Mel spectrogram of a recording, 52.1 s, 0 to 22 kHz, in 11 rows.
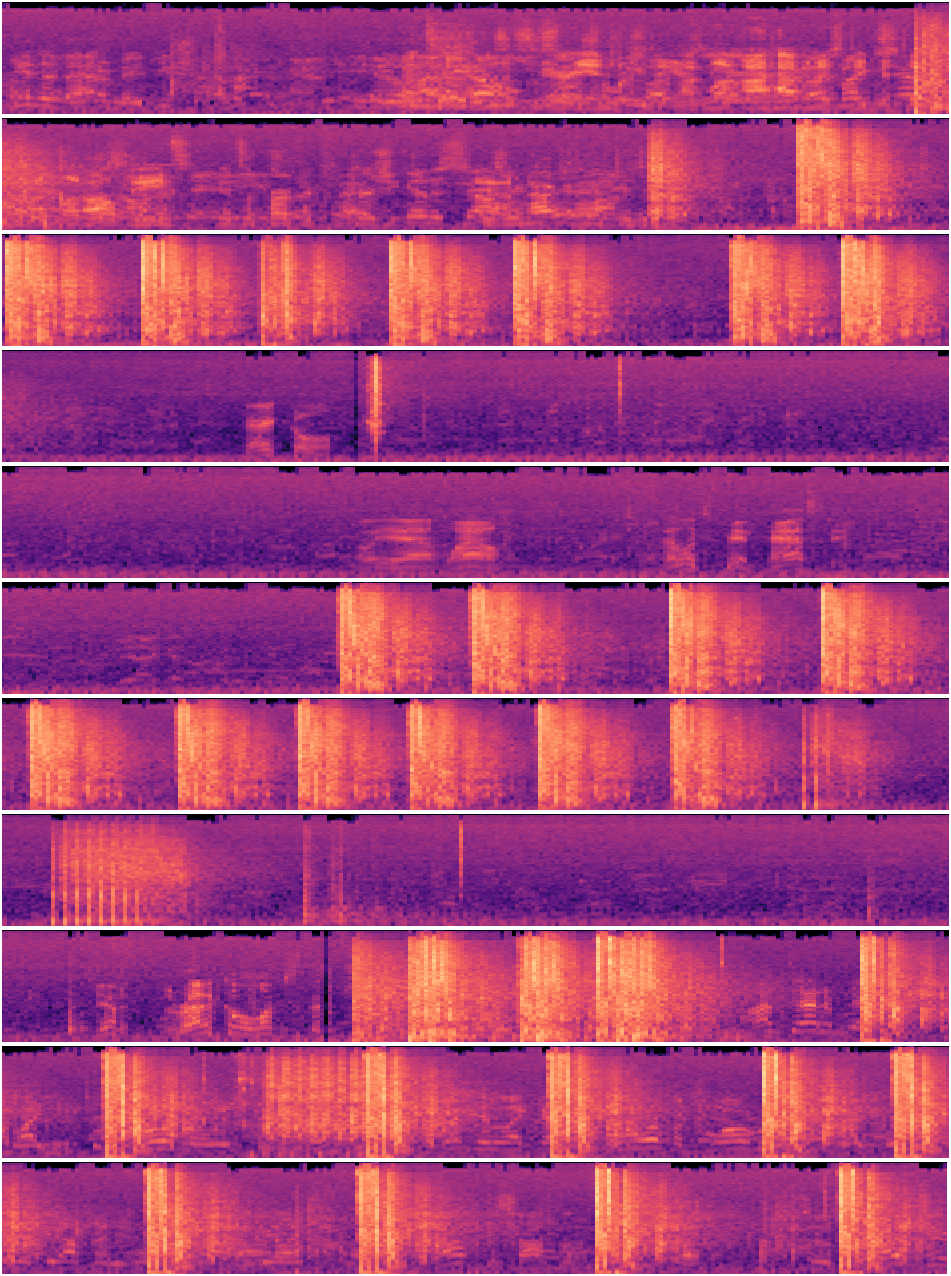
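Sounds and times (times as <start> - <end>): gunshots with echo: 4.6 - 5.2, 7.9 - 14.3, 25.4 - 34.2, 39.6 - 41.6, 42.2 - 49.7, 50.3 - 52.0
rapid burst of gunfire: 4.6 - 5.2, 7.9 - 14.4, 25.4 - 34.3, 39.6 - 52.0.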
